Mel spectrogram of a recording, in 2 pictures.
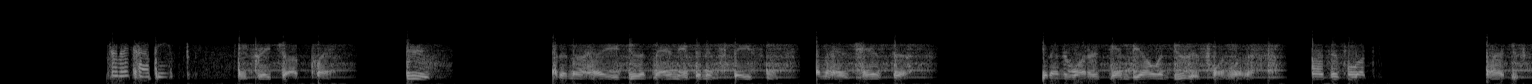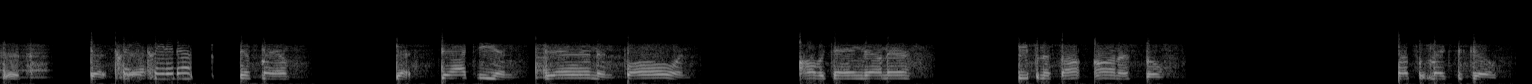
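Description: Radio voice chatter from the spacewalk: a string of short spoken transmissions, thin and narrow like a radio loop, each cut off sharply with dead silence between them. The exchanges are spacewalk crew and ground talking the connector work through.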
